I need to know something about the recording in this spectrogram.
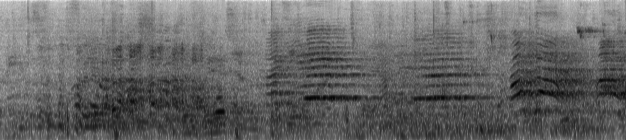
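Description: Women players shout and call out in an echoing hall.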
